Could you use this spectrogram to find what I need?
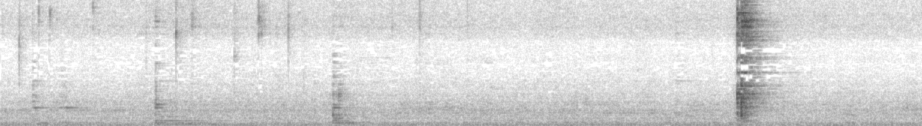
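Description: A metal spatula scrapes and taps against an iron pan.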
